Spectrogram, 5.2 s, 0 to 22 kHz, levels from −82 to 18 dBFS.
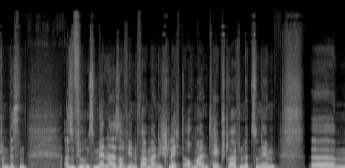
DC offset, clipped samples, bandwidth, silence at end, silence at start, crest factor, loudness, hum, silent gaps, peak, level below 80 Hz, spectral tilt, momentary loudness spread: under 0.1%; under 0.1%; over 20 kHz; 0 s; 0 s; 16 dB; -19 LUFS; none; none; -2 dBFS; -58 dBFS; -5 dB/octave; 10 LU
